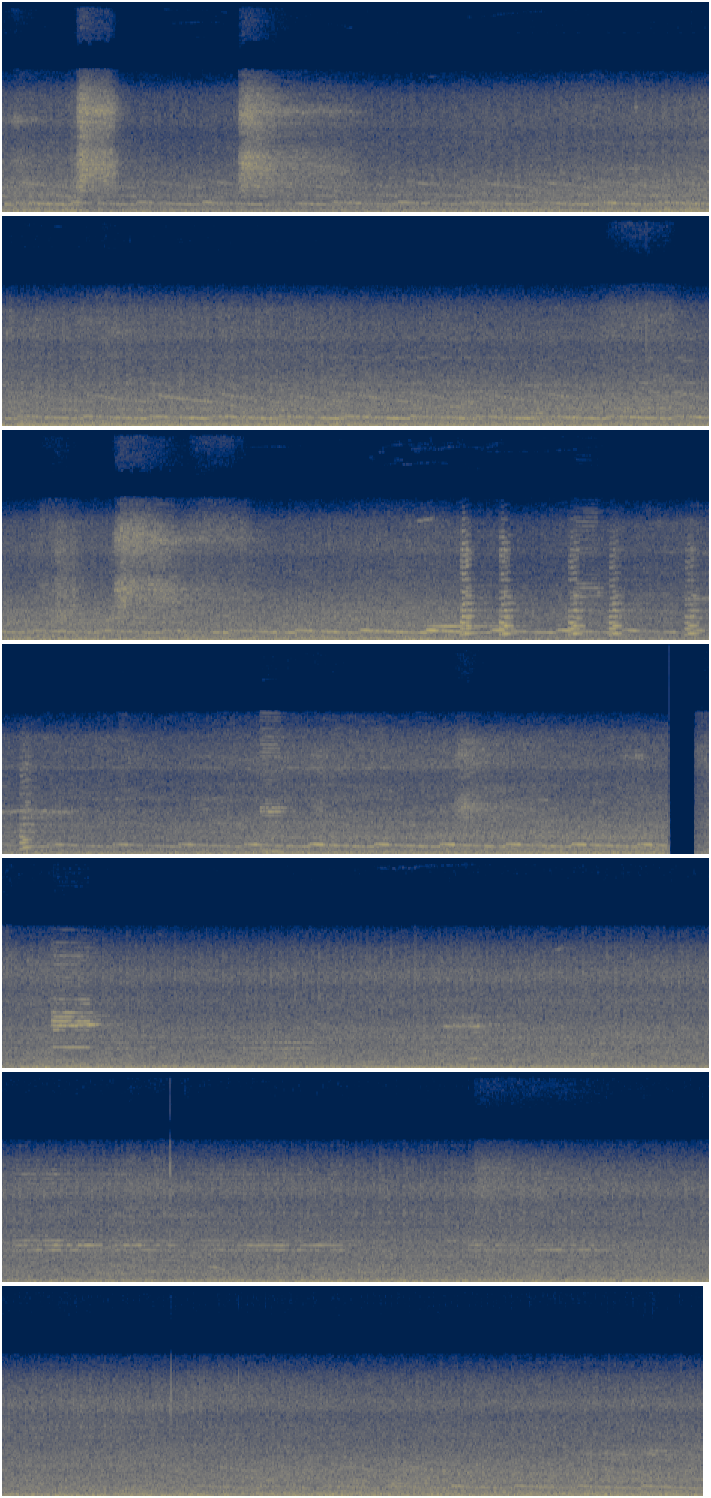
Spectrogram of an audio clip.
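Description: A fire engine siren in a fast yelp, sweeping up and down about three times a second over steady traffic noise, with a short burst of horn blasts about twelve seconds in. After a brief cut, the siren is gone and a steady background of traffic and fire-scene noise remains.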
